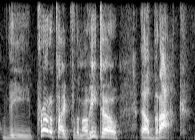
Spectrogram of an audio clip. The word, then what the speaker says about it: El Draque: And we're going to start with a drink that they call the prototype for the Mojito, El Draque. Or maybe you do pronounce that El Drake, which means the dragon,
